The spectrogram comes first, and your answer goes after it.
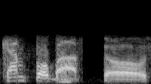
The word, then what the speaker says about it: Campobasso: It's Campobasso? No, Campobasso. So if you say it with an Italian flair, you'll never forget.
